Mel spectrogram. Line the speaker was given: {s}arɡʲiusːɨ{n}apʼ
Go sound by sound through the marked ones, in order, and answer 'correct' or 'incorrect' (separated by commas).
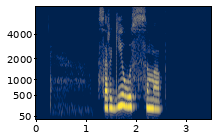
correct, incorrect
